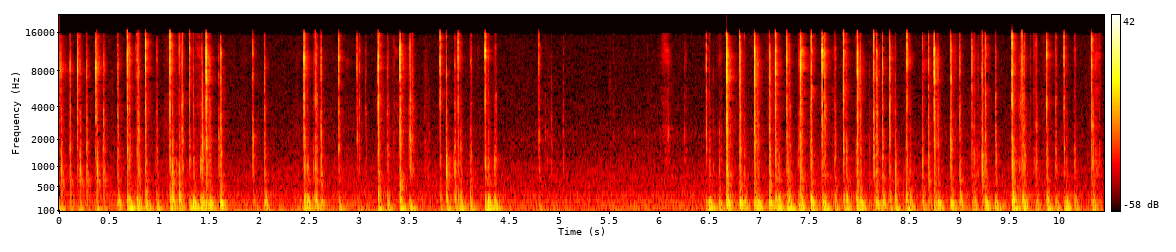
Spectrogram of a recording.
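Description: Long black holo stiletto acrylic nails and fingertips type fast on the low-profile black plastic keys of a MacBook Pro laptop keyboard set in a silver aluminum body. Rapid, dry clicks with bright nail ticks sit over soft low key thuds. A quieter pause falls near the middle before the fast typing resumes.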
